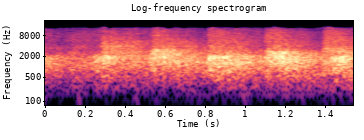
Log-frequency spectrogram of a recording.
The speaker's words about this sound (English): Who said that? Very nice, applause for her.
